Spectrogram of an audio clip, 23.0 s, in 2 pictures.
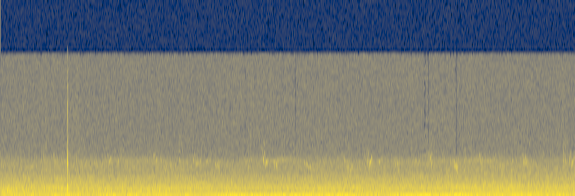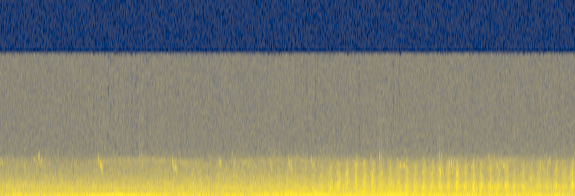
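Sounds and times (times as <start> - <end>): train rumbling past: 0.0 - 23.0.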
